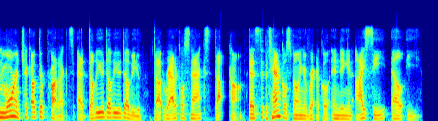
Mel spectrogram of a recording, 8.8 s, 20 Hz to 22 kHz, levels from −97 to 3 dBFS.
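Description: Packets were lost in a short burst at 0.37 to 0.46 s, just before "out their products at". The receiver extended the last sound for about 60 ms, turning it down as it went, then resumed with roughly 60 ms of audio skipped. The same happens at 5.24 to 5.32 s, before "spelling of", and at 6.25 to 6.35 s, between "spelling of" and "ending in I".

From 4.39 to 4.61 s a long network dropout is the likely cause. The stream stopped arriving, so the last sound is stretched and fades over about 180 ms, ending in about 60 ms of silence. The sound picks up further on, with about 180 ms missing.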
